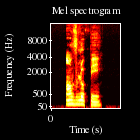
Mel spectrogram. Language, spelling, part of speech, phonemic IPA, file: French, envelopper, verb, /ɑ̃.vlɔ.pe/, Fr-envelopper.ogg
- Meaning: 1. to wrap someone or something, to cover 2. to envelop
